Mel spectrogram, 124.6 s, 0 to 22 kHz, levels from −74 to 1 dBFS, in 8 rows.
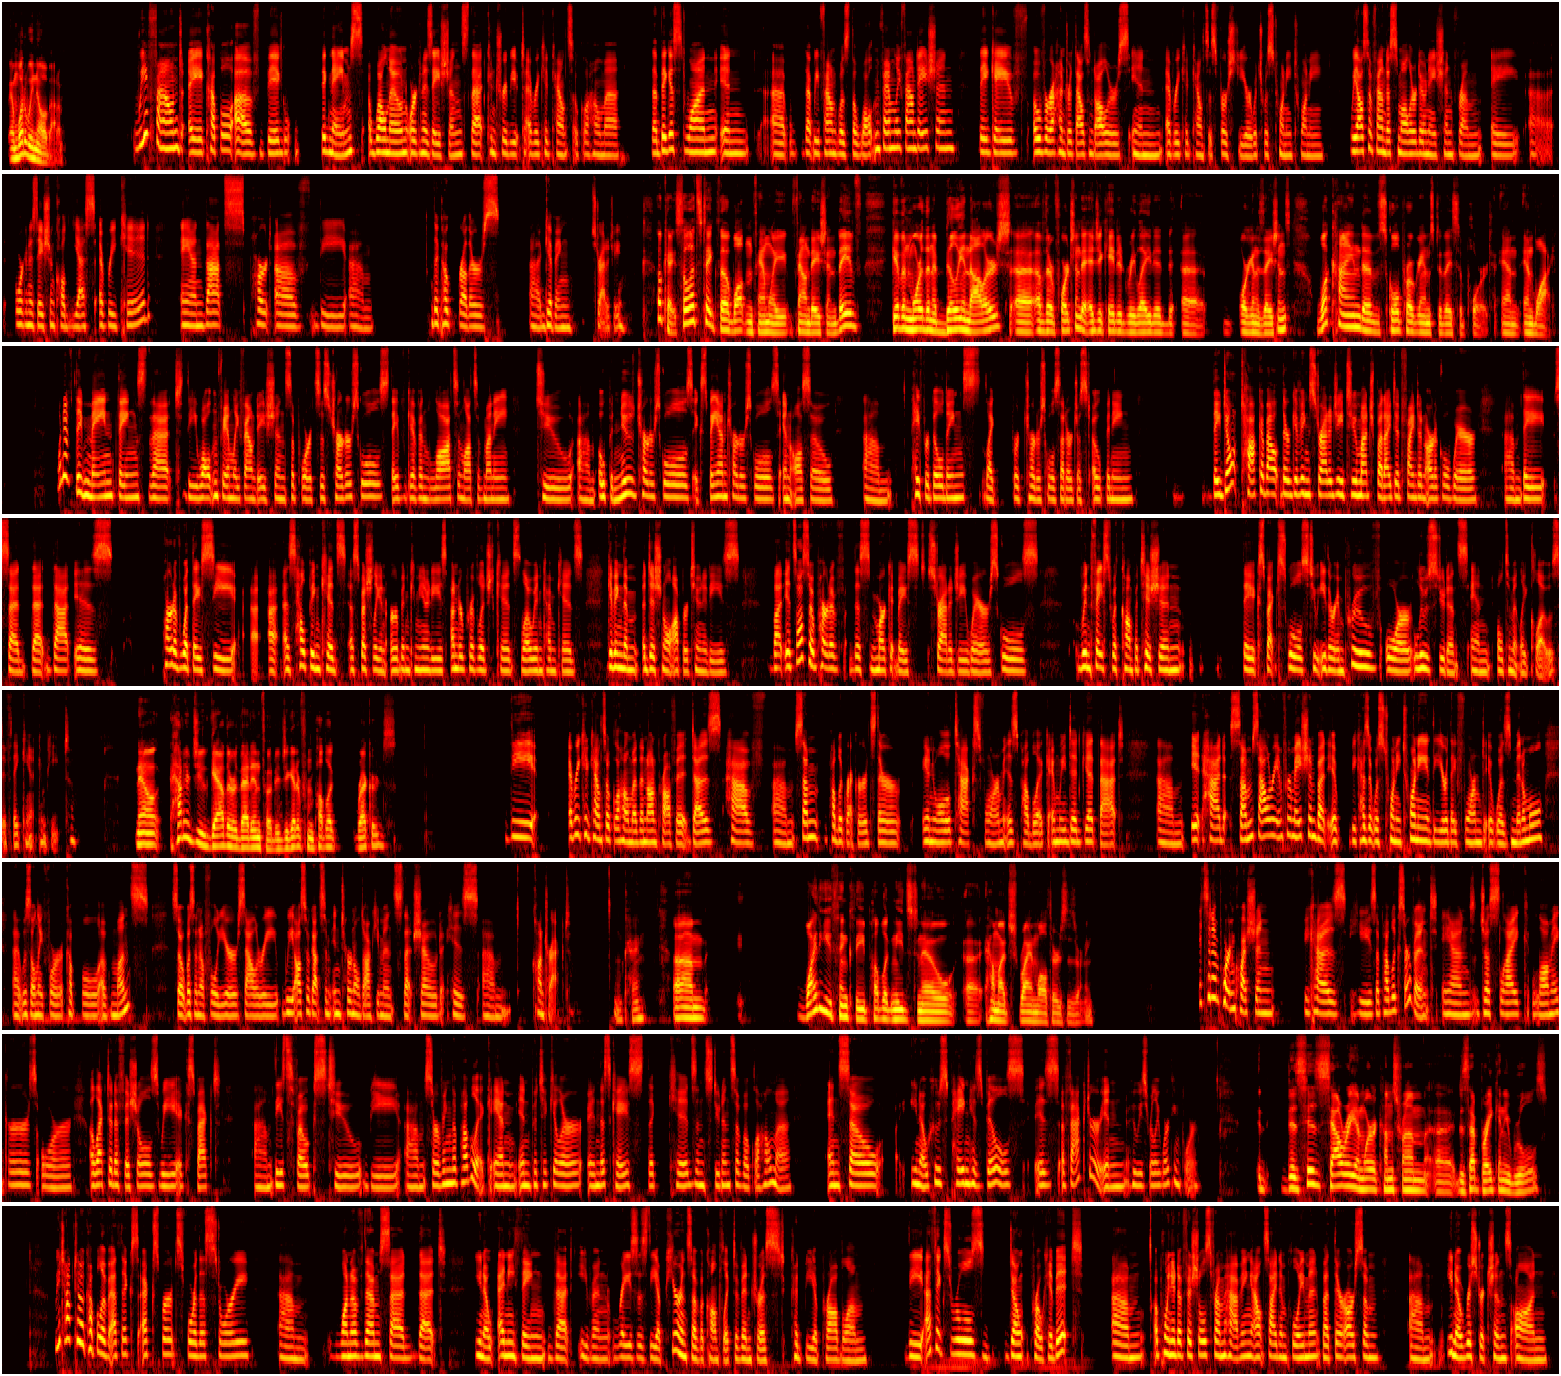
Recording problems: wrong speed and pitch; too fast and too high; 1.6 times normal speed

